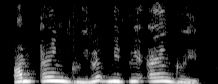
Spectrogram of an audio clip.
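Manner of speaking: high, loud insistence on being angry; mother claims her anger, loud and high; angry outburst. Retold or imitated. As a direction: demand the right to be angry. Mother voicing wish to vent.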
